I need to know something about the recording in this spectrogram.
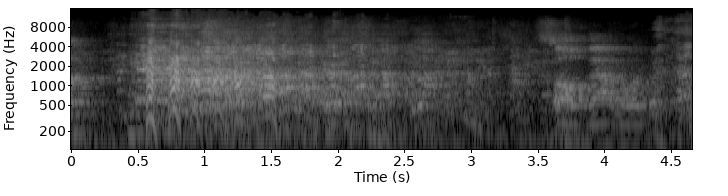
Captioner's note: laughing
